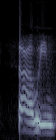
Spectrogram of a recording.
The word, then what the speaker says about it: Samhain: Samhain pronounced, spelled S-A-M-H-A-I-N-E.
